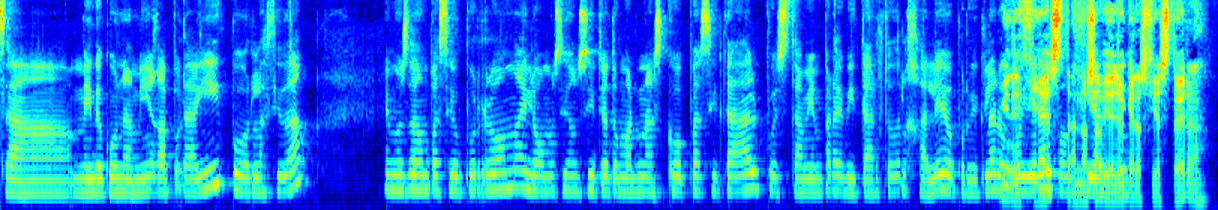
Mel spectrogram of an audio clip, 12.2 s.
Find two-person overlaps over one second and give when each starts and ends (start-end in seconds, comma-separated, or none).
9.9-11.3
